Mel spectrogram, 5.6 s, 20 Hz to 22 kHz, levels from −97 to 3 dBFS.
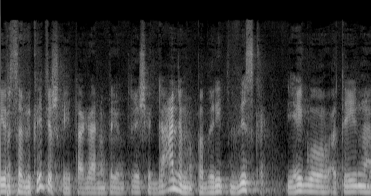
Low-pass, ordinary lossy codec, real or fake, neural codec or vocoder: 14.4 kHz; MP3, 64 kbps; fake; codec, 44.1 kHz, 3.4 kbps, Pupu-Codec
